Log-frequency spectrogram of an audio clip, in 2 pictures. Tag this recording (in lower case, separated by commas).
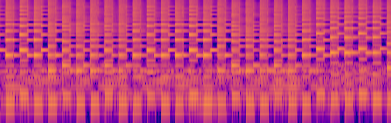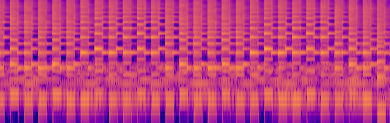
music, dubstep, electronic music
